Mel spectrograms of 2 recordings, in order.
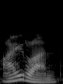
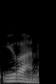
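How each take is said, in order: First: "Iran" with an opening "eye" sound; pronounced eye-RAN. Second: "Iran" with an opening "ee" sound; pronounced ee-RAHN. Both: Shown as a demonstration. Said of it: "however you say that".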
